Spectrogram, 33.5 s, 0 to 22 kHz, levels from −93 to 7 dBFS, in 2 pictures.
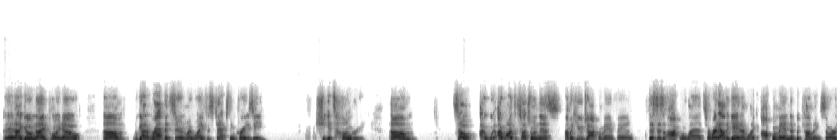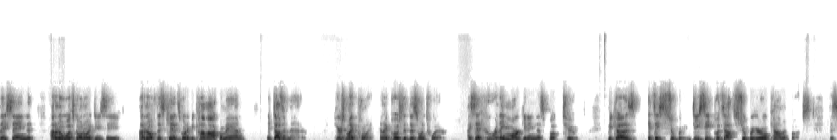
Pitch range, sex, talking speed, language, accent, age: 165-250 Hz, male, 180 wpm, English, American, 50-69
